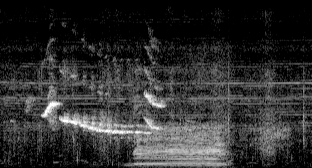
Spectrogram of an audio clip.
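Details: Single drawn-out cow moo lasting over a second, rich in harmonics and falling at the end, from cattle walking through a village to the fields; a thin descending bird whistle precedes it.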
